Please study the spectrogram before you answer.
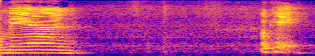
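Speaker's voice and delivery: ordinary talk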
